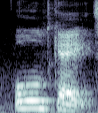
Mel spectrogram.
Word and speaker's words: Aldgate: The next one is Aldgate, which sometimes people call Aldgate or, well, that's all I've heard. Aldgate. Aldgate. Aldgate is like, it's a bit like the word almost. You don't say almost. No. Aldgate.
